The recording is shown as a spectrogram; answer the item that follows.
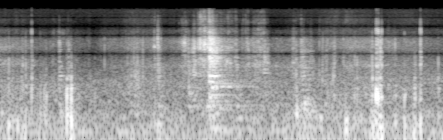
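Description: A few scattered knocks and handling noises from gear being moved about in a jon boat, over a low steady rumble of wind.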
